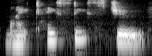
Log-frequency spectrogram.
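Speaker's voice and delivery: slow whisper on tasty stew; whispered spell ending. Acted. Witch finishing her cooking spell, slow whisper. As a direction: breathe the last words out slowly.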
